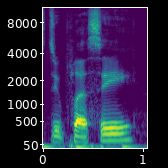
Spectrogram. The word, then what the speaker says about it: du Plessis: But the next fight was Darren Till versus Dricus du Plessis. The S is silent at the end, motherfucker. Get it right.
